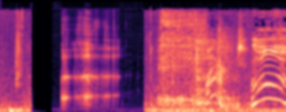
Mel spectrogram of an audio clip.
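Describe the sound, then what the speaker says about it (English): A loud, drawn-out cartoon burp in a burping contest, preceded by short voiced bursts and followed by a comic warbling sound effect, all close and prominent. "We're having a burp contest, Mom."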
